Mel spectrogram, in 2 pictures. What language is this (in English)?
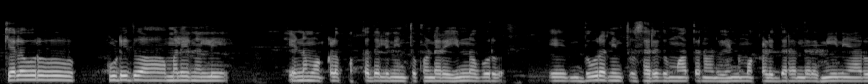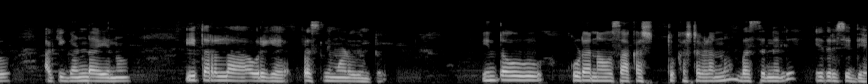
Kannada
